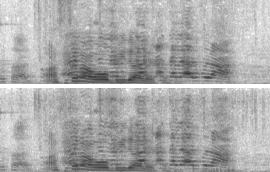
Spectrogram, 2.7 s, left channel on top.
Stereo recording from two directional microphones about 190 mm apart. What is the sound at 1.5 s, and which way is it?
Speech, 65° right (ahead or behind).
